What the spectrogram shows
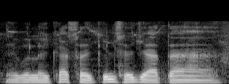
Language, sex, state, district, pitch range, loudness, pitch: Bhojpuri, male, Uttar Pradesh, Ghazipur, 100-110 Hz, -15 LUFS, 105 Hz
